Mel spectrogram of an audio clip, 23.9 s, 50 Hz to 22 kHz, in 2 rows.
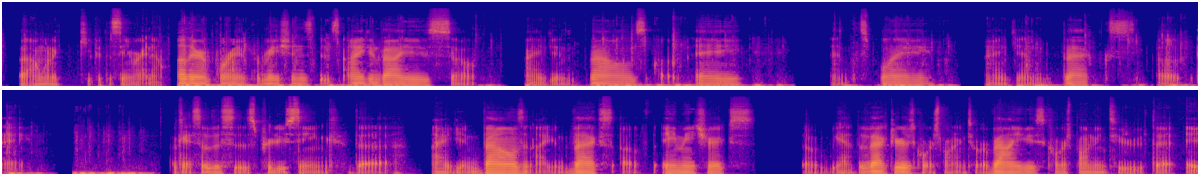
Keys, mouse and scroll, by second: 0.0-4.4 typing, 5.7 Return, 5.8-9.4 typing, 10.9 Return, 11.3-13.3 typing.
